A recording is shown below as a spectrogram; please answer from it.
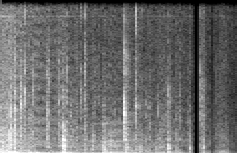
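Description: A few very faint computer keyboard keystrokes, scattered clicks in near silence.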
